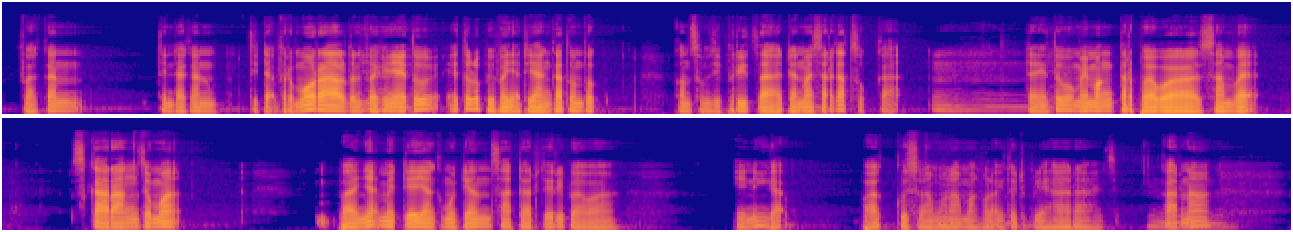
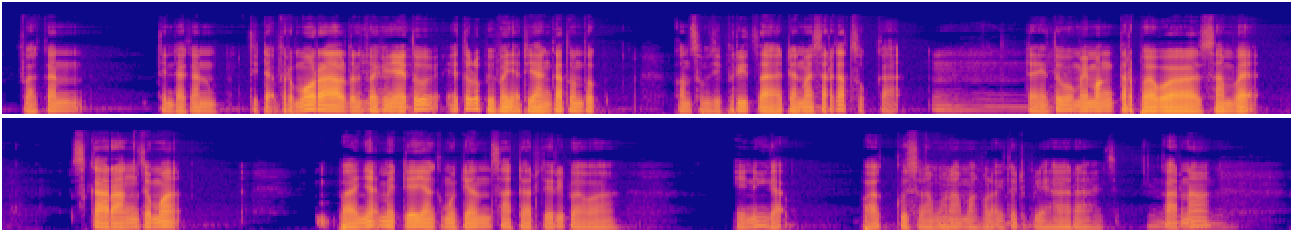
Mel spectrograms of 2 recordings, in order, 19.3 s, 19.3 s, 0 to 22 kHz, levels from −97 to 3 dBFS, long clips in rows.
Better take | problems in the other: neither | none

